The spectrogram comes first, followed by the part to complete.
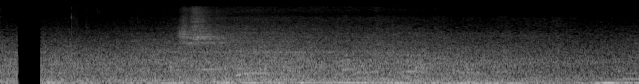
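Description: Town street traffic noise, steady, with a car going by and faint voices of passers-by underneath; it drops out briefly just after the start, and a short hiss comes about two seconds in.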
